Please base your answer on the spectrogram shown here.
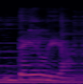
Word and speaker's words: Dahlia: 第四个，豁达大度的 Dahlia 大丽菊 Dahlia，也可以念成 Dahlia。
